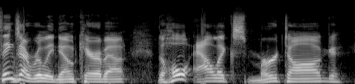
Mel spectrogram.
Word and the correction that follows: Murdaugh: am I saying that right? Murtaug? – Murdaugh.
